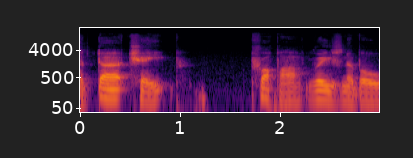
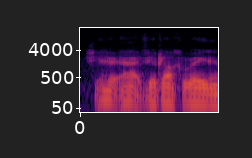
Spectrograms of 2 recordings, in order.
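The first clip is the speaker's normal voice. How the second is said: quiet; 4 semitones lower, 11 dB quieter, faster than usual. Real, not acted. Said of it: "I'm going a bit quiet".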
